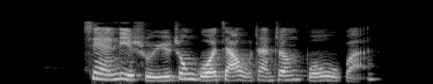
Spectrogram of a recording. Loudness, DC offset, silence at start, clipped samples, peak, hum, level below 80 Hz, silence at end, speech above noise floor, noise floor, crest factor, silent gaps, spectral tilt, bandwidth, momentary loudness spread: -17 LUFS; under 0.1%; 0.85 s; under 0.1%; 0 dBFS; none; -68 dBFS; 0.55 s; 58 dB; -75 dBFS; 18 dB; none; -4 dB/octave; 8 kHz; 11 LU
